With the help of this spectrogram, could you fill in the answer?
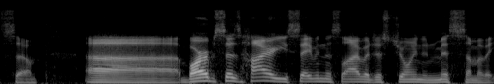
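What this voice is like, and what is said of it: Texan accent. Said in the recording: “I'm from Texas. ... My accent screws up a lot of these words.”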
